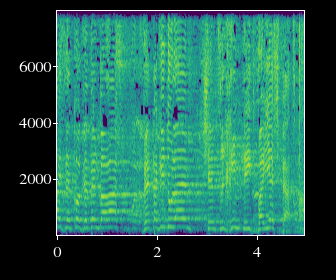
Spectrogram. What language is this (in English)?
Hebrew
